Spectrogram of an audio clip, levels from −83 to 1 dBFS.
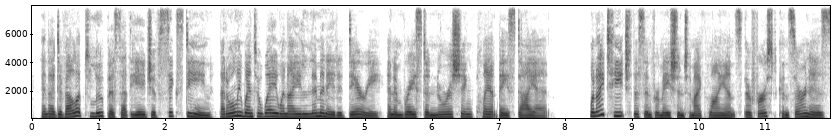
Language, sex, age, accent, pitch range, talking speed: English, female, 40-59, American, 155-200 Hz, 175 wpm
